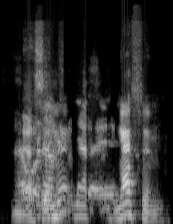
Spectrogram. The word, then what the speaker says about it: NESN: really good episode did you just say NESN Ness I was G okay I'm Canan Canadian I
